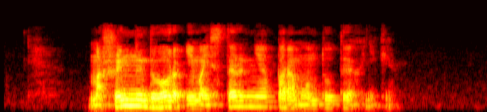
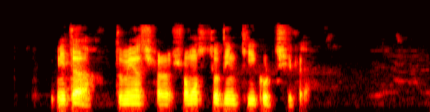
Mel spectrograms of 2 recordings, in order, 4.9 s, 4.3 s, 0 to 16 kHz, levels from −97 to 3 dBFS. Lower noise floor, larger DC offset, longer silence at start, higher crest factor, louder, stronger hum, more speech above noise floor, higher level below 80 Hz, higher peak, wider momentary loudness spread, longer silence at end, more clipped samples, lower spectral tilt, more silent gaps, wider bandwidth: about the same, -71 dBFS vs -74 dBFS; neither; first, 0.9 s vs 0.55 s; about the same, 18 dB vs 22 dB; first, -17 LUFS vs -21 LUFS; neither; about the same, 54 dB vs 54 dB; first, -56 dBFS vs -66 dBFS; about the same, 0 dBFS vs -2 dBFS; about the same, 13 LU vs 13 LU; second, 1.1 s vs 1.25 s; neither; first, -8 dB/octave vs -4 dB/octave; neither; about the same, 7.2 kHz vs 7.6 kHz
